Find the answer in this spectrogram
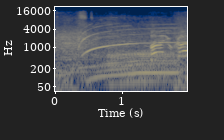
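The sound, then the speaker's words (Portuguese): Fire engine siren wailing in a steady rising sweep, its bright tone climbing in pitch over a continuous low rumble, with further tonal bursts near the end. “Ambulância? Oh, meu Deus. Um carro de bombeiro.”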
